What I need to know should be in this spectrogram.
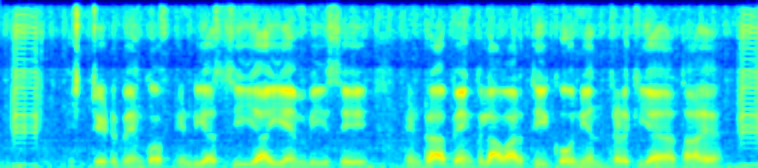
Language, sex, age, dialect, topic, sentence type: Hindi, male, 25-30, Kanauji Braj Bhasha, banking, statement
